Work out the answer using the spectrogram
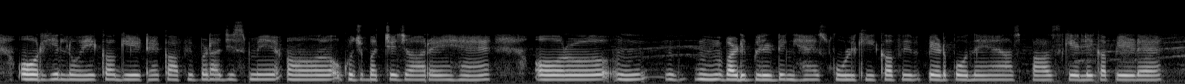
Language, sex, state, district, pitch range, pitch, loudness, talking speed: Hindi, female, Uttar Pradesh, Muzaffarnagar, 215-225 Hz, 220 Hz, -24 LUFS, 145 wpm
